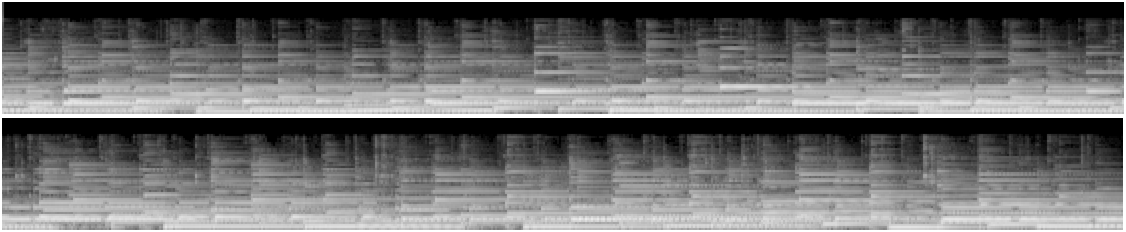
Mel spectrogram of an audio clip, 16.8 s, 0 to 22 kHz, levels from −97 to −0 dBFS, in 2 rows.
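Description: No technical faults can be heard anywhere in the audio.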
